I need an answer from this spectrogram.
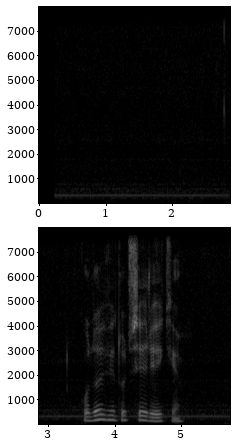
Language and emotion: Russian, neutral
